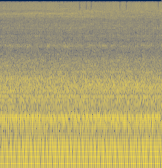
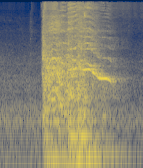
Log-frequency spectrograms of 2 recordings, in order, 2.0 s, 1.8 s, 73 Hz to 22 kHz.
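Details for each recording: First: 2001 Dodge Ram Cummins turbo diesel in a 1952 Dodge M37, starting quickly after the fuel pump primes: a deep, steady rumble with a few louder bursts, winding down at the end; a healthy normal idle. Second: 2001 Dodge Ram Cummins turbo diesel swapped into a 1952 Dodge M37, first start on one jerry can of fuel: about one second of fast cranking with no firing; air in the fuel lines.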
